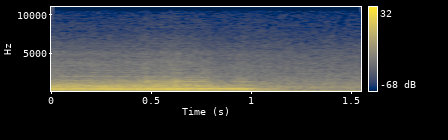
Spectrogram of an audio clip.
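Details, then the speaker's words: Lung sound example of a wheeze: a steady musical, whistling tone through one breath, fading at the end, from airway narrowing, as in asthma; also heard in smokers, emphysema, COPD and bronchitis. "Next naman, huni. Pag nakarinig kayo ng ganitong tunog, parinig natin, huni. Ano? Parang musical instrument."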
